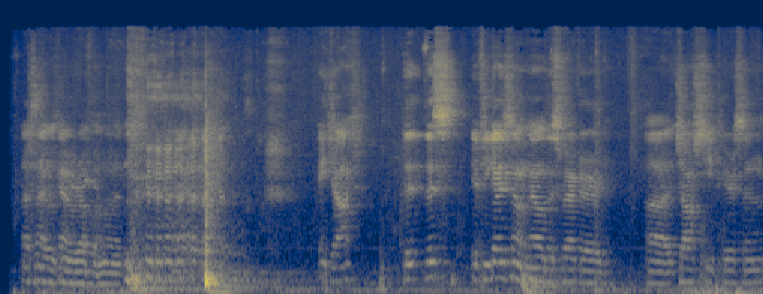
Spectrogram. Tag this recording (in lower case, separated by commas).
male speech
